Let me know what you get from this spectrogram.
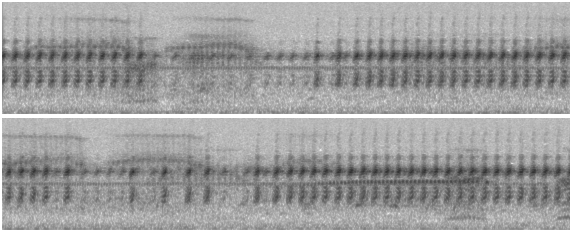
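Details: Several tree frogs calling together from a pond in north-east Italy on an April night, a loud unbroken stream of quick nasal croaks, mole crickets trilling steadily in the background.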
